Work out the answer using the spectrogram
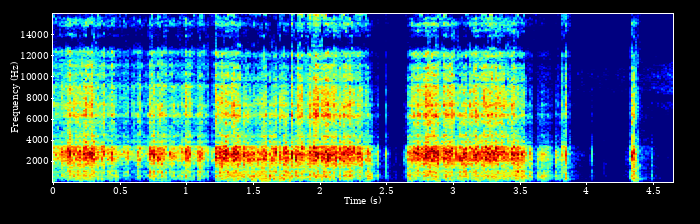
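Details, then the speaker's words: Recapped Heathkit T-3 signal tracer, audio side under test with high gain: loud crackling hiss cutting in and out as the control moves; dirty, scratchy potentiometer needing cleaning. "got to get that pot cleaned up"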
